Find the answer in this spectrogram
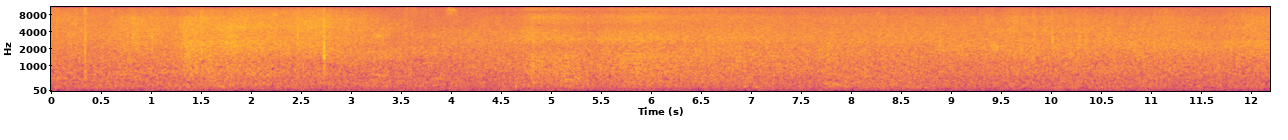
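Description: Storm-surge seawater rushing over a flooded street in a steady, loud wash that swells louder a couple of times.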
